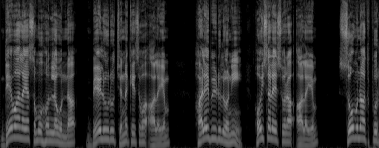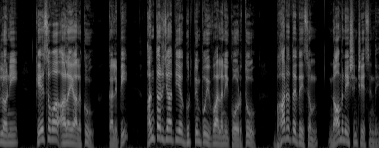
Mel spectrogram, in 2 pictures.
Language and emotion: Telugu, neutral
